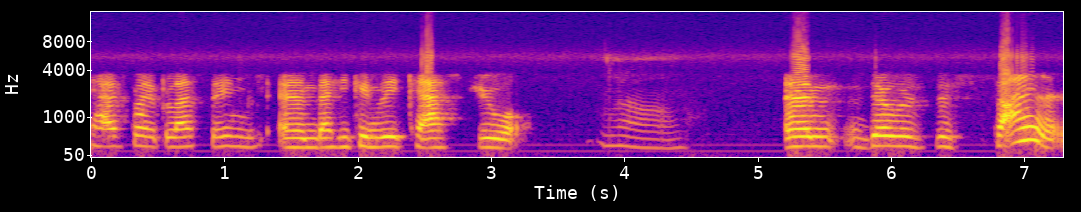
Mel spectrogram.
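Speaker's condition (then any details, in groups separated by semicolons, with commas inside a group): Cerebral palsy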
